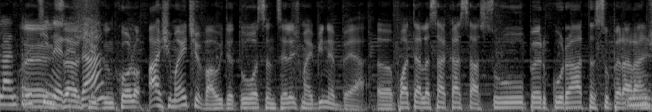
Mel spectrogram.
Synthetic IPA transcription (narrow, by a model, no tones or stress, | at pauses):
laɨnɾesinezakt̪ikɨŋko̞lo̞aʃimajit͡ʃe̞vaujt̪et̪uo̞səɨnsele̞d͡ʒʲmajbine̞bea̰əpoat̪ealəsakasasupe̞rkuɾat̪əsupe̞ɾaɾanʒ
